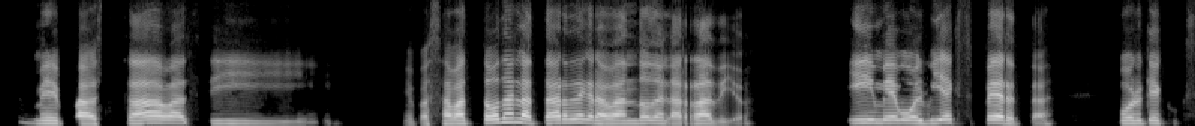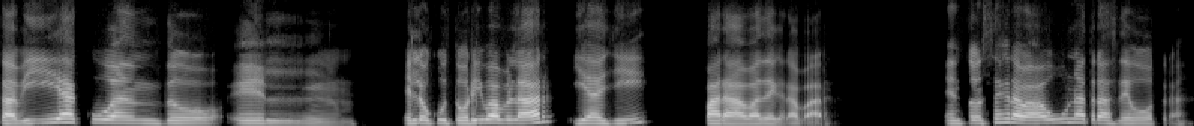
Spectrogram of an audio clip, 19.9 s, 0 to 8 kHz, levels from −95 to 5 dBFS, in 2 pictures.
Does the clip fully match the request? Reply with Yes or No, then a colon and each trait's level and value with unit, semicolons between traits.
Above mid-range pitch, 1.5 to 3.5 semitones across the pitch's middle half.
Yes: high, 200 Hz; average, 3.0 semitones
